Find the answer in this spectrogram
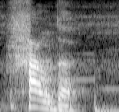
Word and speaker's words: Gouda: And I've got some gouda or gouda, or if you want to pronounce it properly, it's gouda.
